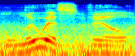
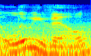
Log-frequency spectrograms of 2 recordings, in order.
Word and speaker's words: Lewisville: And uh we got an EF4 tornado in Lewisville, not Louisville, even though it's spelled the same way.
